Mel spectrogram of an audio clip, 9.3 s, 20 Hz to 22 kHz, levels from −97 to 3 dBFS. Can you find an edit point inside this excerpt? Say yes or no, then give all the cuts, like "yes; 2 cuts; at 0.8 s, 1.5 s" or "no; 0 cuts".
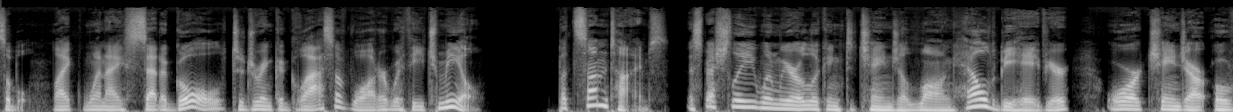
no; 0 cuts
